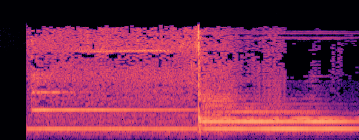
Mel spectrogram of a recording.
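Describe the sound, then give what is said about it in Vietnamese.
A deep Buddhist temple bell in the main hall of Bổ Châu pagoda in Pleiku, Gia Lai province, Vietnam, is struck, its low humming tone ringing on steadily, then a second strike around midway renews the resonant drone, which lingers without any voices. “Tiếng chuông chùa ngân vang từ chánh điện chùa Bổ Châu tôn nghiêm.”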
